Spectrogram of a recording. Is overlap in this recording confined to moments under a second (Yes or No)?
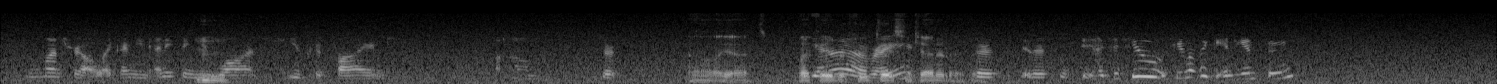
No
